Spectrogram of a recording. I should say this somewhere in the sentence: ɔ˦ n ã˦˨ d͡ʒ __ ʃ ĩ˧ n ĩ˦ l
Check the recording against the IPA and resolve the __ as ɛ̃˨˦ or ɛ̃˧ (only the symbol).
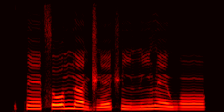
ɛ̃˨˦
